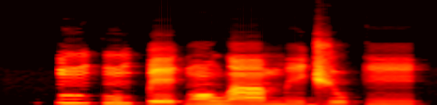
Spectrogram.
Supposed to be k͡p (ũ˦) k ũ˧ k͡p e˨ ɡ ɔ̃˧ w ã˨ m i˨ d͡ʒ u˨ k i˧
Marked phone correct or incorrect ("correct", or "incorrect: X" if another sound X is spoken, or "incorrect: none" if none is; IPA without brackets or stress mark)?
correct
